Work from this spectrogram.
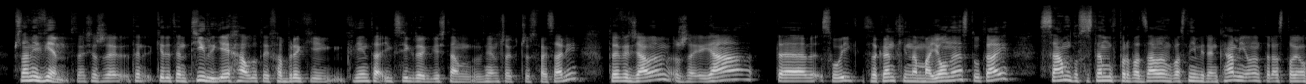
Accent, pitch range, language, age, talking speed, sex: native, 135-165 Hz, Polish, 20-39, 200 wpm, male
